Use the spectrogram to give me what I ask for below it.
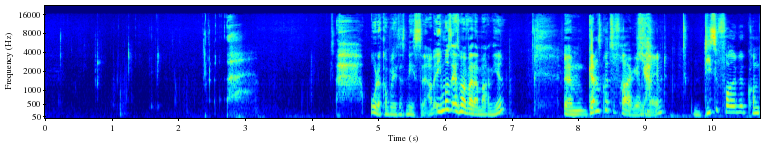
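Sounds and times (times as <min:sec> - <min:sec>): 
person sipping and gulping beer: 0:00.1 - 0:04.6
speech: 0:04.9 - 0:07.1, 0:07.8 - 0:10.7.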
